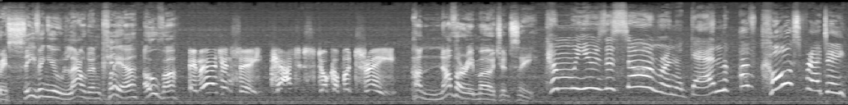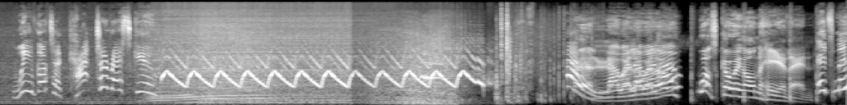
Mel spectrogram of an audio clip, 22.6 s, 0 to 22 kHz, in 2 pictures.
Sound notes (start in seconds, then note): 13.2 siren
